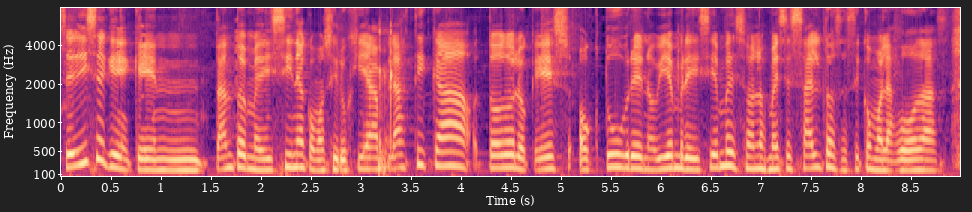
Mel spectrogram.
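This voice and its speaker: Over noticeable background noise, a woman speaks at a medium pitch and a fairly slow pace, with very even loudness and ordinary pitch variation. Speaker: radio host and sommelier. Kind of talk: radio talk show. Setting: radio studio.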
